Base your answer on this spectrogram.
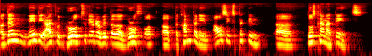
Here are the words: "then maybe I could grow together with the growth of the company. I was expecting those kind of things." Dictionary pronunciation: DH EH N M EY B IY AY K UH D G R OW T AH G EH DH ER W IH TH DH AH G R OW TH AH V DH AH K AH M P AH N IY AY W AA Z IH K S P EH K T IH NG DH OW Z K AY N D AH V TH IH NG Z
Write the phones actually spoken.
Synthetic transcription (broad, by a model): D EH N M EY B IY AY K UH D G R OW T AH G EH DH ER W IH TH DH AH G R OW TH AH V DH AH K AH M P AH N IY AY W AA S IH K S P EH K T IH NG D OW S K AY N D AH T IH NG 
